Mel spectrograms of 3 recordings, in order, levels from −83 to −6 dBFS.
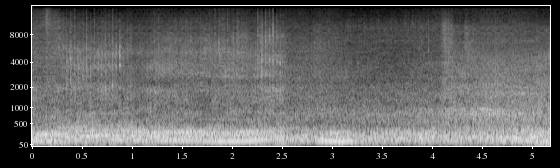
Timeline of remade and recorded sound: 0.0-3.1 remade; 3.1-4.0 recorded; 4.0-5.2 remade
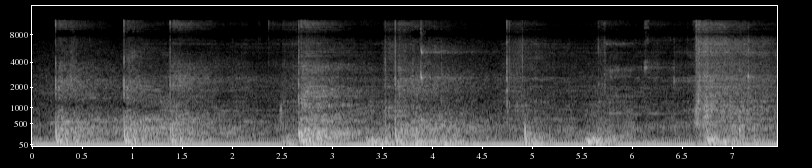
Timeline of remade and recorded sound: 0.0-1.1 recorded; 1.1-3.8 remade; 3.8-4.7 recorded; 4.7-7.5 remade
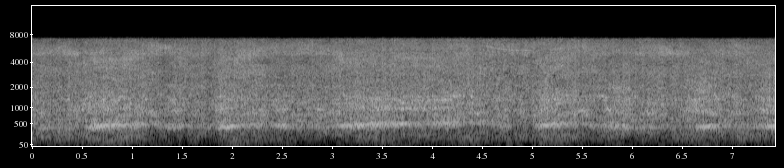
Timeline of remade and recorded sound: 0.0-4.5 remade; 4.5-5.3 recorded; 5.3-7.4 remade

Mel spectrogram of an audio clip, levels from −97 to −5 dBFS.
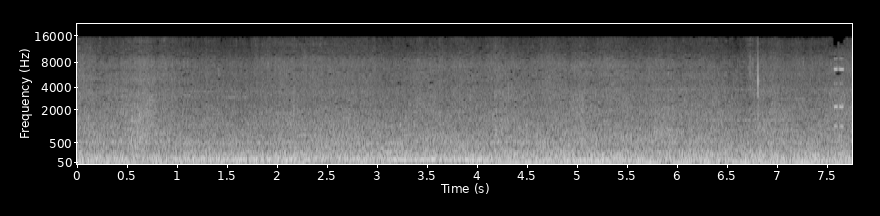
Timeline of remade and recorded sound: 0.0-1.1 remade; 1.1-4.9 recorded; 4.9-5.4 remade; 5.4-6.3 recorded; 6.3-7.8 remade

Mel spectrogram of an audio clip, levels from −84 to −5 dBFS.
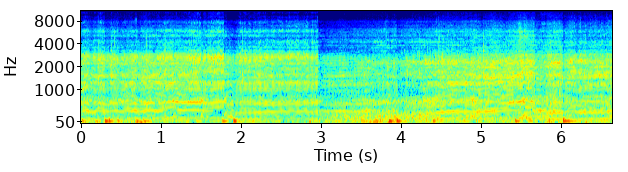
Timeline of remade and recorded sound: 0.0-6.6 recorded

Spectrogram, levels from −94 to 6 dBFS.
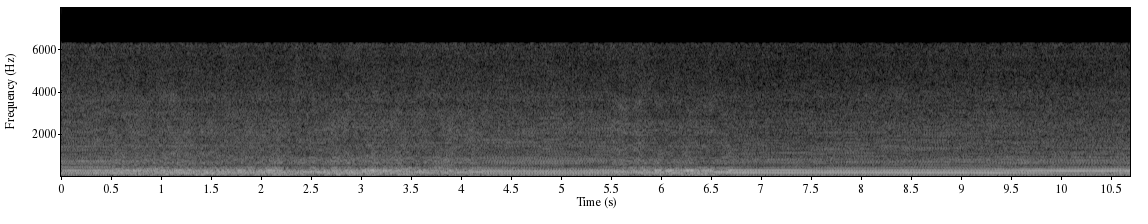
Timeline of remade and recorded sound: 0.0-0.5 recorded; 0.5-4.2 remade; 4.2-5.5 recorded; 5.5-6.7 remade; 6.7-10.7 recorded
